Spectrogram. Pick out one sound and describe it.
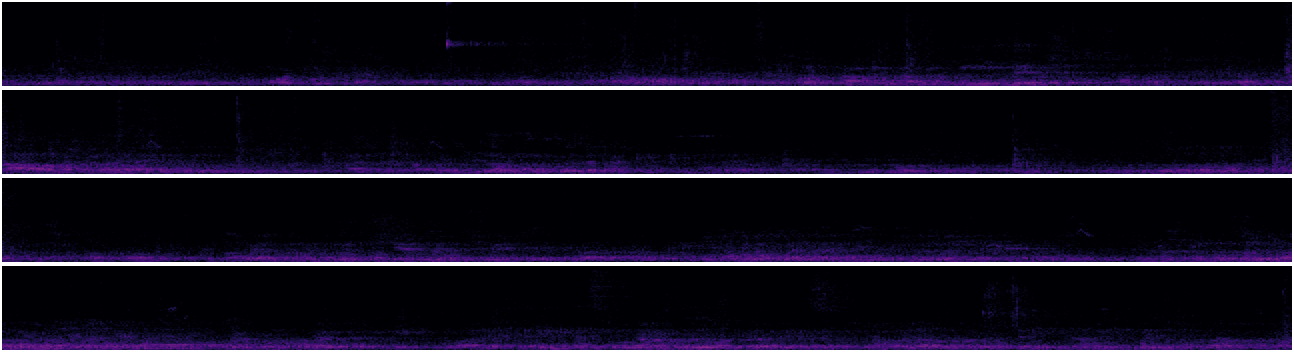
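Players shout and call out to each other in a large echoing hall.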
